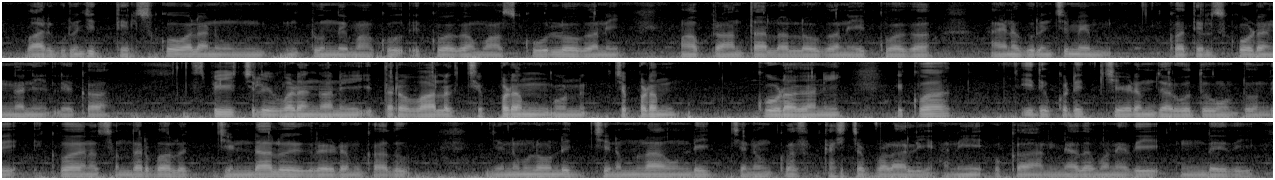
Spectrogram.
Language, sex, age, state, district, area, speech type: Telugu, male, 18-30, Telangana, Mancherial, rural, spontaneous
